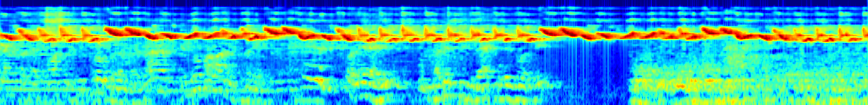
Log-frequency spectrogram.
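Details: Lesser seed finch (curió) from a breeding facility delivering its classic praia-style song. Bright whistles slide downward in quick looping phrases, with a short pause near the end before the phrases resume over a low indoor rumble.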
